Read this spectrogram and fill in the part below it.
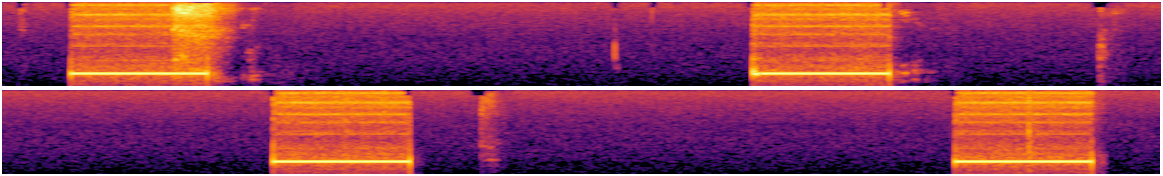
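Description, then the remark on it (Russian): A telephone ringback tone while a call is transferred to a secretary: four steady, buzzy one-second tones spaced about five seconds apart, clear, with silence between them and no voices. “Звонок переводится на секретаря.”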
